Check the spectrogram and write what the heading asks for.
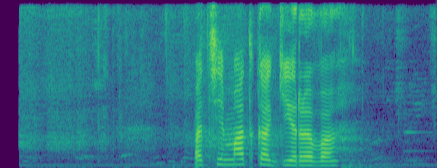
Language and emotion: Russian, neutral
